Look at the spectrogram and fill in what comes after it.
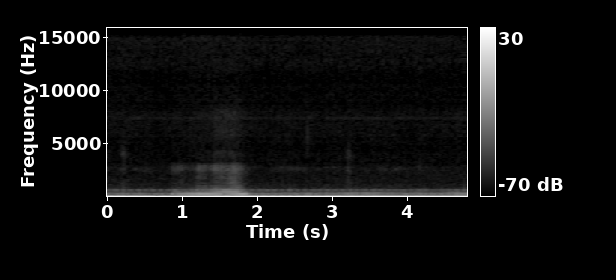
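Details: Sleeping cat gives a single whistling, tonal snore about a second long over a steady low background rumble; snoring.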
